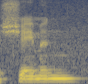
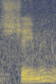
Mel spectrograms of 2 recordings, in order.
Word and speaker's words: shaman: you guys pronounce it do you pronounce it shaymin or shaman i've heard it both ways and i think technically they're both correct this guy's a light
